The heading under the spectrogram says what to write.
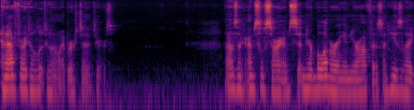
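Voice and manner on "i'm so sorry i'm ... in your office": plain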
